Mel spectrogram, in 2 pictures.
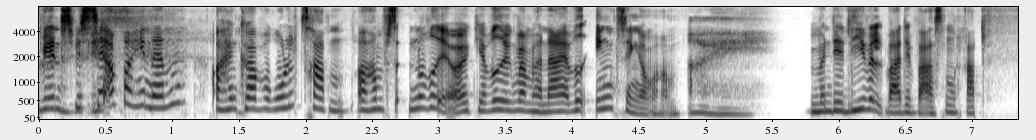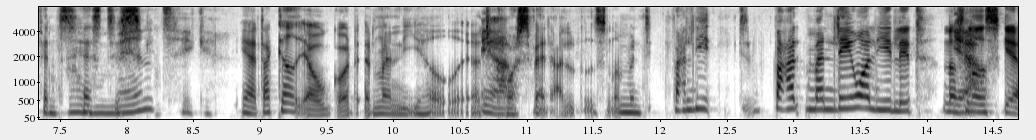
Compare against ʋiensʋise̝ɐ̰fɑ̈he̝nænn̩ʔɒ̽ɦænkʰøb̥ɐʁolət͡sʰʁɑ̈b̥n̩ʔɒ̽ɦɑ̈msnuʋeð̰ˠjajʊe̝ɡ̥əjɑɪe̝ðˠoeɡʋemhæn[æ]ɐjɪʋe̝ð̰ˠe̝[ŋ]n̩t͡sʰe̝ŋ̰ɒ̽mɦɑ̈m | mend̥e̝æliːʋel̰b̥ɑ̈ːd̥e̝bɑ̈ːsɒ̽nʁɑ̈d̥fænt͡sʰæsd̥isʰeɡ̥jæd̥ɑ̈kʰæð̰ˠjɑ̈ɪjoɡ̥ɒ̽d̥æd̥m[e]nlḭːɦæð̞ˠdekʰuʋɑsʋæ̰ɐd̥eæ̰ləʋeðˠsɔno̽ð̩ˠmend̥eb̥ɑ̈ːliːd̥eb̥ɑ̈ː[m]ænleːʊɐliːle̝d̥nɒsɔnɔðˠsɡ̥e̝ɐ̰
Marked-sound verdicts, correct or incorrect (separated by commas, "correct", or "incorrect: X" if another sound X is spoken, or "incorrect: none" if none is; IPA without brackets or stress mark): correct, correct, incorrect: æ, correct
